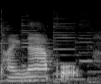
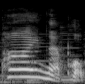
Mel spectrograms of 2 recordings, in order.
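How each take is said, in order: First: The stress is on a later syllable. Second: The stress is on the first syllable. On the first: The speaker calls it wrong. "不要念成pineapple" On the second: The speaker calls it right. "这个重音是在pine 上面，所以呢听起来pine 比较高"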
